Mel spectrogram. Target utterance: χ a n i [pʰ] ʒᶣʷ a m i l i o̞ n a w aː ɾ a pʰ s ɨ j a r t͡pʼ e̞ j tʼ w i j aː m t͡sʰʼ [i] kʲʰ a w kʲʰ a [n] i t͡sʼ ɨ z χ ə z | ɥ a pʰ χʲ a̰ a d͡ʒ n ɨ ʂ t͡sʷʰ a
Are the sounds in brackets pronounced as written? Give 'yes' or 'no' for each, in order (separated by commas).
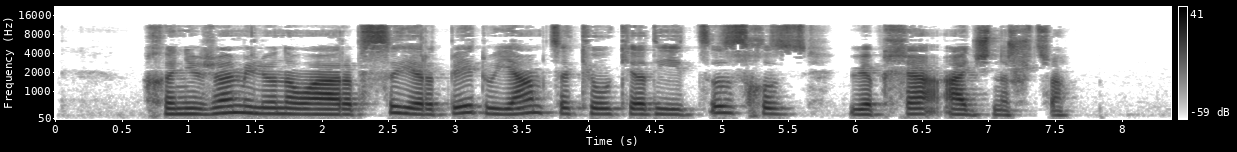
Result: no, no, no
